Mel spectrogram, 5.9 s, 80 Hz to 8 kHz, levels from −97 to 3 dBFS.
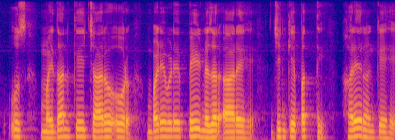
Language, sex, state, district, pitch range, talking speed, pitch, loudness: Hindi, male, Bihar, East Champaran, 130-150 Hz, 170 wpm, 145 Hz, -16 LUFS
